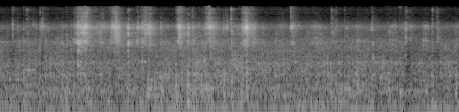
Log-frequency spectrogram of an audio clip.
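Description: Close-miked chewing: a cluster of crisp, wet mouth clicks and crunches between about one and three seconds in, over a steady low background hum.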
